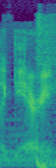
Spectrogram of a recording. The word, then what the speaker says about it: Aguirre: I think people say Aguirre, but I think like in Spanish it's pronounced Aguirre, and I just fixed the camera.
